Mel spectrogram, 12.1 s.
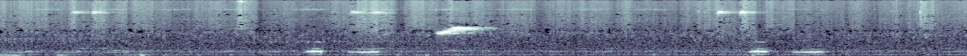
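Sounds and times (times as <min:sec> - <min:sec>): low hooting bird notes: 0:02.3 - 0:07.0, 0:08.9 - 0:10.5
faint high bird chirps: 0:03.8 - 0:04.8, 0:05.4 - 0:06.3, 0:09.0 - 0:10.3
rising bird whistle: 0:03.8 - 0:04.8, 0:05.4 - 0:06.3.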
